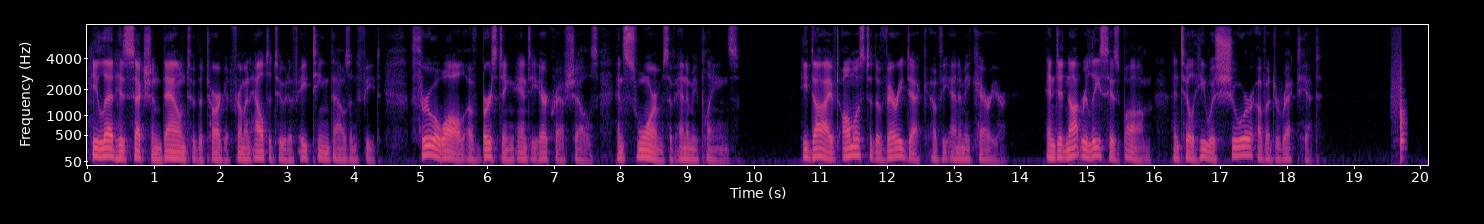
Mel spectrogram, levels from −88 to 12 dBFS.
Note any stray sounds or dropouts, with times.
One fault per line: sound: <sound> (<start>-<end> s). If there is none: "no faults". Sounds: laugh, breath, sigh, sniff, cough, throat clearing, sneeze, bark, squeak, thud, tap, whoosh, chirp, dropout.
sound: thud (19.6-19.8 s)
